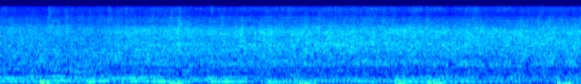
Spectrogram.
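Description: Onions and green peppers sizzling steadily in a hot frying pan as canned tomatoes are tipped in, with a few soft low thuds as they drop.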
